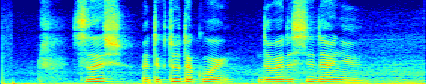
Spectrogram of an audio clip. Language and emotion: Russian, angry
